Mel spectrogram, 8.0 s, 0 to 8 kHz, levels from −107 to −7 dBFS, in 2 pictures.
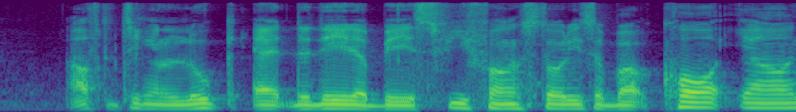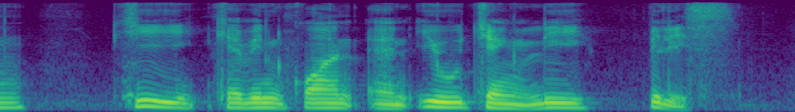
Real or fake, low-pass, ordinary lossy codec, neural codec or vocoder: real; 7.2 kHz; none; none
